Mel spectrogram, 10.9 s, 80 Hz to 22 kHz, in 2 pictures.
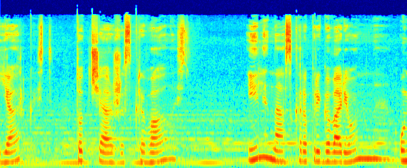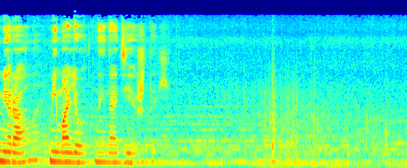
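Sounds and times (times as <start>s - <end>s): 
speech: 0.0s - 2.6s, 3.3s - 7.8s
heavy downpour: 7.7s - 10.8s
low rolling thunder: 8.4s - 10.8s.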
